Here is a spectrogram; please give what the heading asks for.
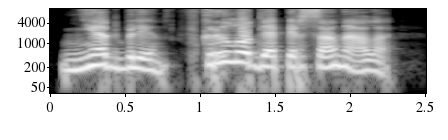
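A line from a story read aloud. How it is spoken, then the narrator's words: Angry bark. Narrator (Russian): выходя из себя, рявкнула я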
